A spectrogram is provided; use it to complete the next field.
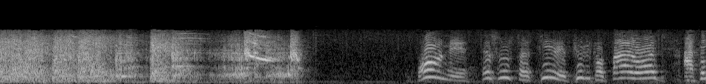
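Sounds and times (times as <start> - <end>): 
gunshots: 0.0 - 3.1
speech: 5.0 - 7.0.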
